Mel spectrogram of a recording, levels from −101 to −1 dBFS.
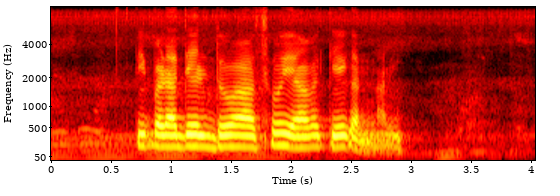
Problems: constant background noise, background conversations at intervals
